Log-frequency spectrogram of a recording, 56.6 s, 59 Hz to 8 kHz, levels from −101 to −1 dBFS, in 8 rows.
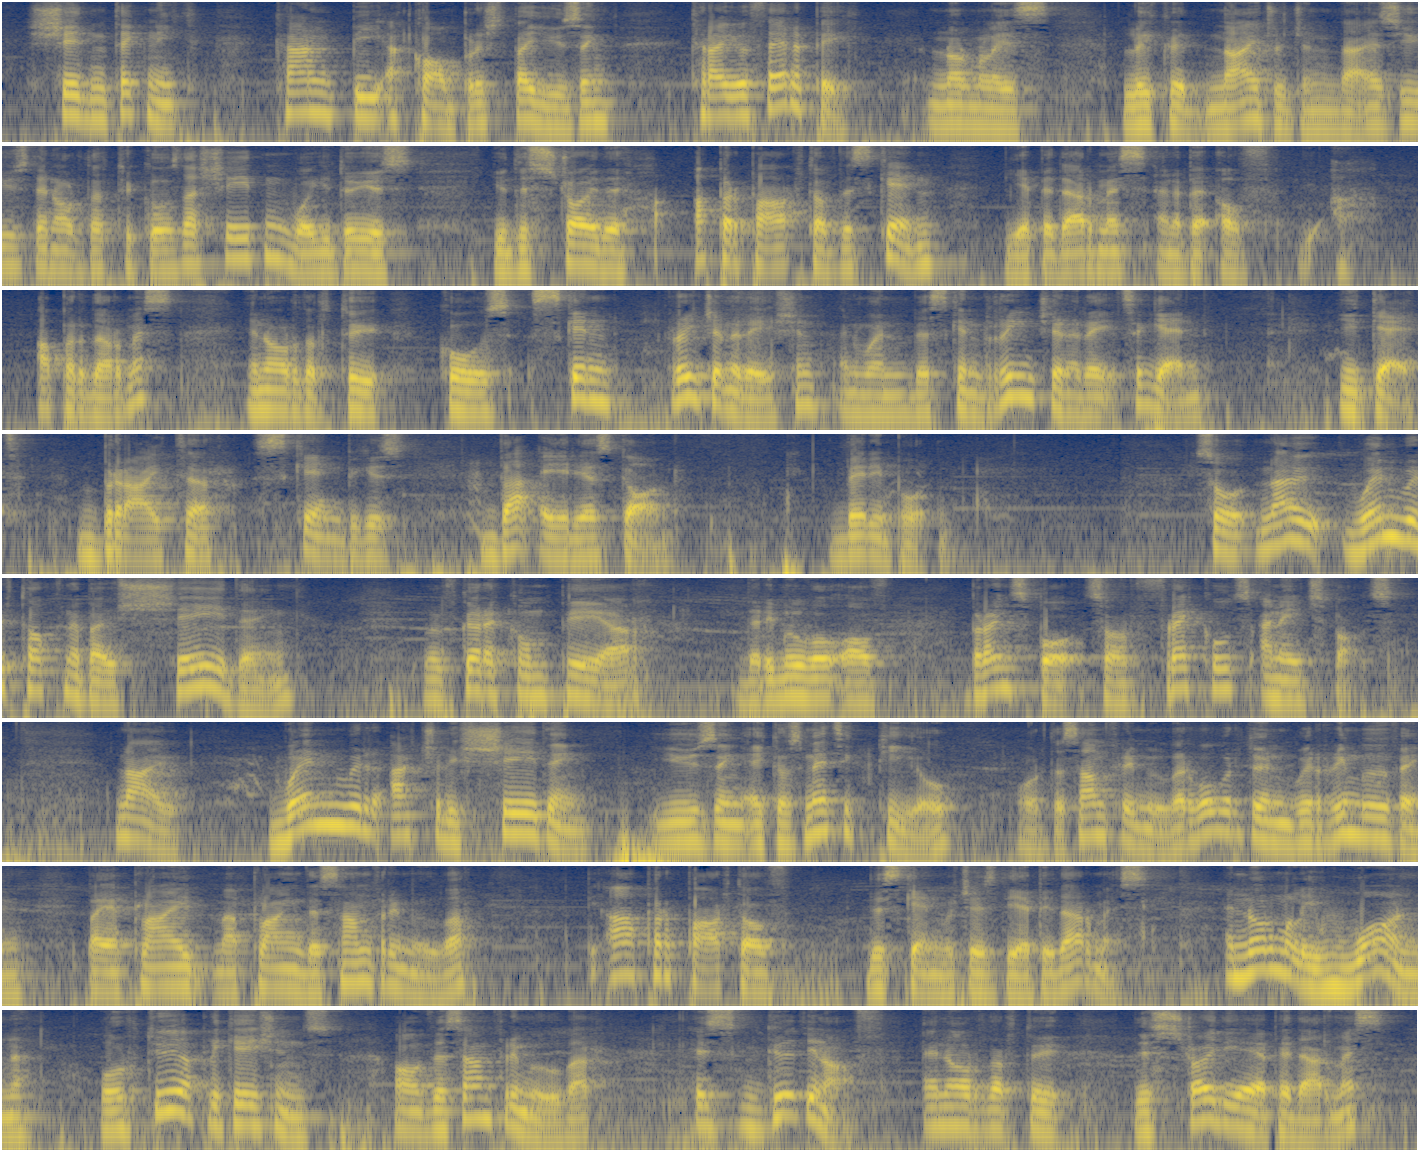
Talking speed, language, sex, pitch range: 145 wpm, English, male, 100-150 Hz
